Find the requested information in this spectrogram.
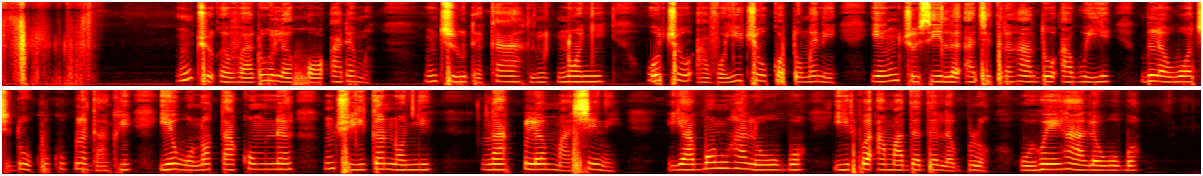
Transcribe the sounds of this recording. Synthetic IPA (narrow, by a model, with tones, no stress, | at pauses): ŋũ˦t͡ʃu˨ʔə˨va˨ɖə˦wo˦lə˨xɔ˨a˨ɖə˦mə̃˨ | ŋũ˦t͡ʃu˦ɖə˨ka˦nɔ̃˦ɲĩ˦ | wo˦t͡ʃo˦ʔa˨vɔ˨ji˦t͡ʃo˦kɔ˨t̪o˨mə̃˦nɛ̃˨ | je˦ŋũ˦t͡ʃu˦si˦lə˨ʔa˨t͡ɕi˨t̪ɾə˦ɦã˦d̪o˦ʔa˨wu˨ji˦ | blə˦wɔ˦t͡ɕi˨ɖo˦˨kʰu˦ku˦k͡plə˦ɡã˨ku˦i˦ | je˦wo˨nɔ̃˦t̪a˦ko˦mnɛ̃˦ | ŋũ˦t͡ʃu˦ji˦kə˦nɔ̃˨ɲĩ˦ | la˦k͡plə˦mã˨ʃi˦nĩ˨ | ja˨ɡ͡bɔ˦nũ˦ɦã˦lə˨wo˦ɡ͡bɔ˦ | ji˨ɸə˦ʔa˨mã˨d̪ə˦d̪ə˦lə˨blɔ˨ | wo˨ɦo˦jɛ˦ɦã˦lə˨wo˦ɡ͡bɔ˦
